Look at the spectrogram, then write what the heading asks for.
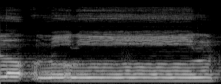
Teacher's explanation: مؤمنین یہاں پر حمزہ ساکنہ ہے، جھٹکا لگے گا۔ نی میں یا مدہ ہے، اسے ایک الف کے برابر کھینچیں گے۔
